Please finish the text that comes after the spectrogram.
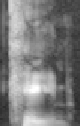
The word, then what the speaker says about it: Cain: bouncing ball the This Woman's name is camber Kain now keep in mind this is spelled with a k k a m b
